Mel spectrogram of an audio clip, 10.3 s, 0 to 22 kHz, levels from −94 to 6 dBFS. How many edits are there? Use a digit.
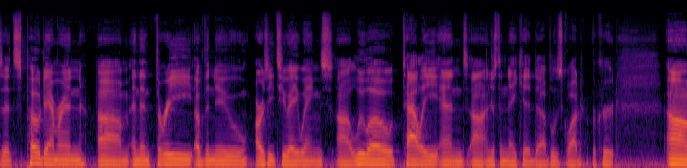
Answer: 0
